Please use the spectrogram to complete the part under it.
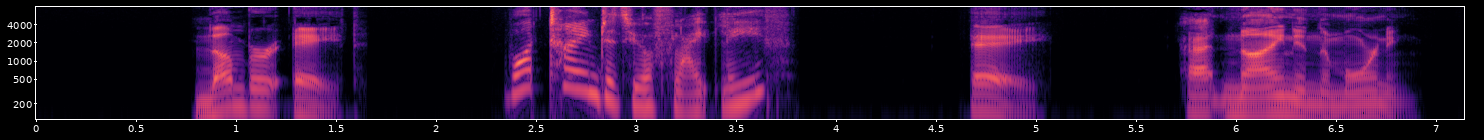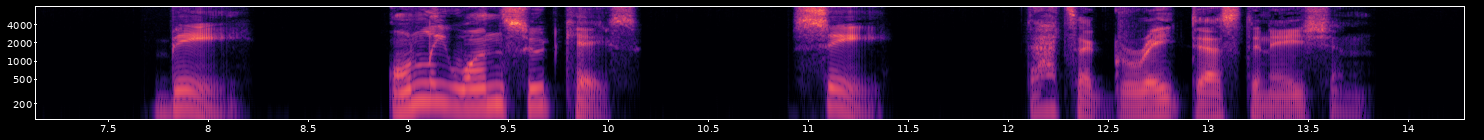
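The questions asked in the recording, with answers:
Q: What time does your flight leave?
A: A: At 9 in the morning.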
